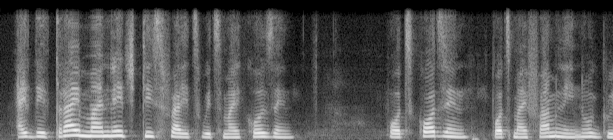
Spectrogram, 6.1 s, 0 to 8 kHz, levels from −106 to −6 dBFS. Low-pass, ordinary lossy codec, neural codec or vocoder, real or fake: 7.2 kHz; none; codec, 16 kHz in and 24 kHz out, 0.6 kbps, FocalCodec, streaming, 4096 codes; fake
